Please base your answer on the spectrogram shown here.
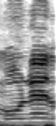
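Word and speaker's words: Montréal: sürekli Montreal duruyoruz ama açıkçası monreal olarak okunduğunu bildiğim halde Montreal demek çok hoşuma gidiyor daha kolay Çünkü söylenişi O yüzden arada Montreal demeye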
